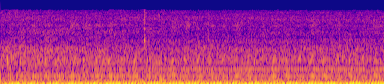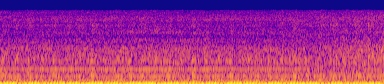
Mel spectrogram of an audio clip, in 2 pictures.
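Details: Warm engine restarted after standing, idling: dull, fairly regular knock about two to three beats a second over a deep steady idle; engine knock, cause not found.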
